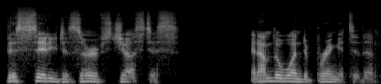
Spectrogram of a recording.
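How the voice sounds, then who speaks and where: A man's voice: medium pitch, normal speed, vocal fry, sharp tone, no echo, voice pushed down. A man voicing a cocky young male fox who plays at being a masked superhero, melodramatic and bluffing, in a comic story reading. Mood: brooding, grandiose.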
